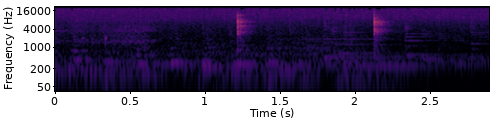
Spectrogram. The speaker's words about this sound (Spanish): Eh, nos apagaban la luz de la cocina, pero se escuchaba el clic el ah, del interruptor. Del interruptor. Y apagaban la luz.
